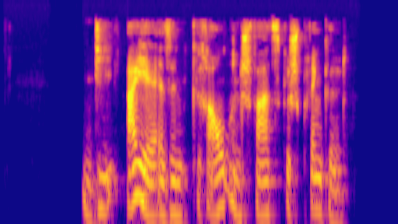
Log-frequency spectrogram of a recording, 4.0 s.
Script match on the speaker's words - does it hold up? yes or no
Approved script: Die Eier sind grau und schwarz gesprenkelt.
yes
